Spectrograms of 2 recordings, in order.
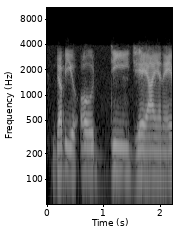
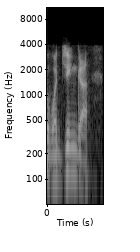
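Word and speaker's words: Wandjina: And it's the, I think Stan corrected my pronunciation, Deo did, but it's called the Wodjina, W-O-D-J-I-N-A or something. I used to call them the Wajinga, but it's a Wodjina.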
